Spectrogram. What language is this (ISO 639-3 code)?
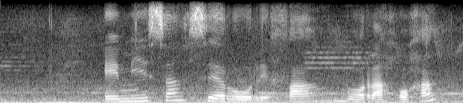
tsn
